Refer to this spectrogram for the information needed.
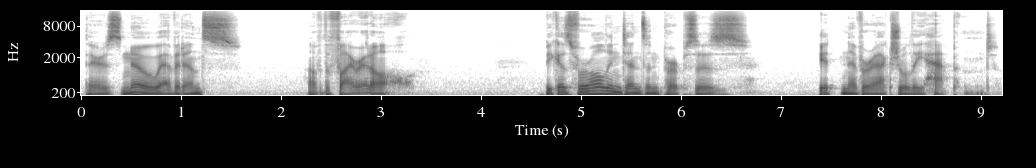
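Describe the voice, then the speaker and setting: An actor playing a weary, self-deprecating communications officer in an audio drama, talking in a rambling, wry way. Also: male voice, rumbling low, lively intonation, slow pace, pauses often, darkish tone, exaggerated voice. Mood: weary, dry. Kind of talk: audio drama recorded log monologue.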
